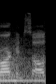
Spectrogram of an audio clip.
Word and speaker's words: Arkansas: So everybody in line at the University of Arkansas to... It's pronounced Arkansas. The other one's Kansas.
